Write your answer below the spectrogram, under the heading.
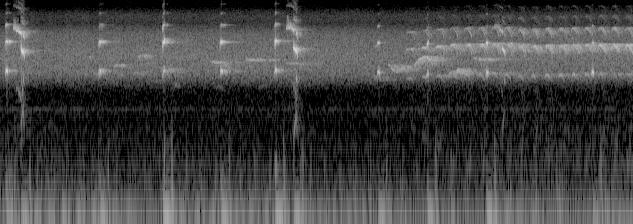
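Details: Eurasian hobby calling: scattered single piercing notes at irregular gaps, then a quicker run of repeated rising notes towards the end.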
